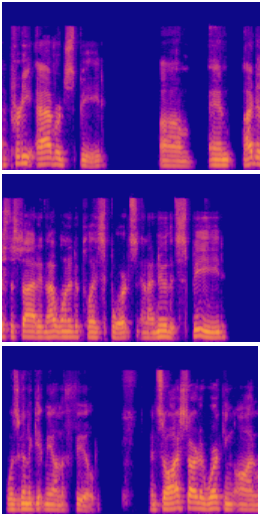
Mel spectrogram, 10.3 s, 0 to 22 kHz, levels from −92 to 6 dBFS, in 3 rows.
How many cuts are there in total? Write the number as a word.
zero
